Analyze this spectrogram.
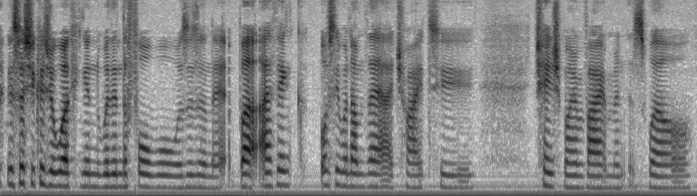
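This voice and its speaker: A young woman with a British accent, chatting as an interview guest, talking quickly with many fillers and frequent laughs. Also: medium pitch, fairly even intonation, vocal fry, a bit bright, soft background music, poor audio. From United Kingdom. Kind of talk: casual interview chat.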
